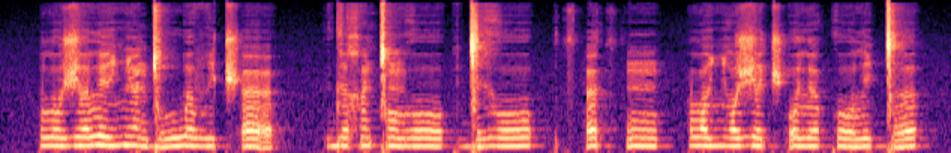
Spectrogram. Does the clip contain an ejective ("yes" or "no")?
yes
